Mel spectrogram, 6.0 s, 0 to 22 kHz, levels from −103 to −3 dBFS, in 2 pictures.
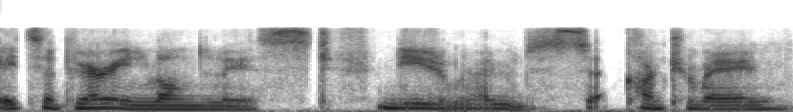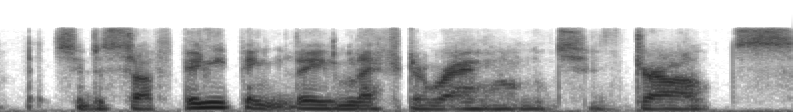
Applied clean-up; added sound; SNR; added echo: neural diffusion model UNIVERSE++.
